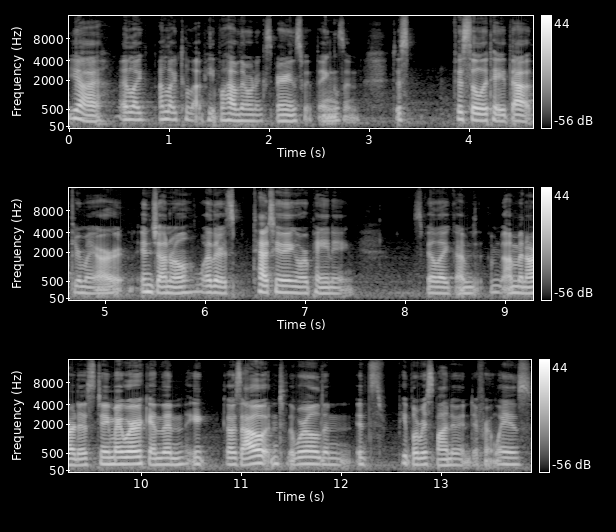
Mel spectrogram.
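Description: A woman with an American accent and a plain, everyday voice speaks at a fairly quick pace with a fairly low pitch, fairly even intonation and big swings in loudness. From Chicago. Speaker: tattoo artist and photographer. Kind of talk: interview.

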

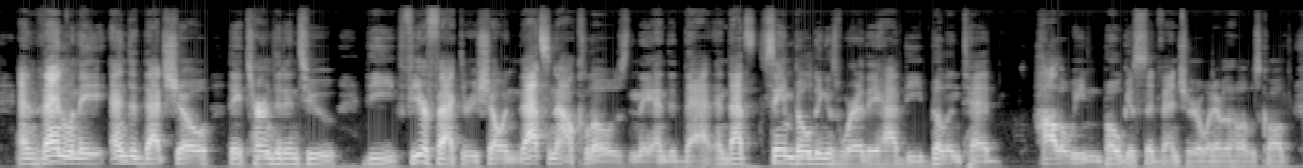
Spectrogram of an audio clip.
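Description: A man with a normal speaking voice talks at medium pitch and a moderate pace in an American accent. His intonation is fairly even, in a very clean recording with a silent background. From New York. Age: 30s. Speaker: podcast host. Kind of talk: casual chat.

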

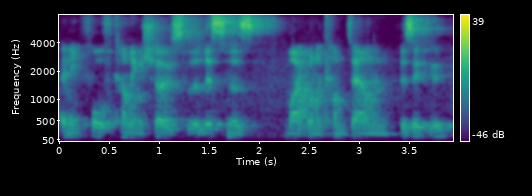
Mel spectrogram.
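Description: Noticeable noise sits in the background. The man speaks fairly quickly. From London. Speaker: podcast host. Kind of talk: interview conversation. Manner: halting.

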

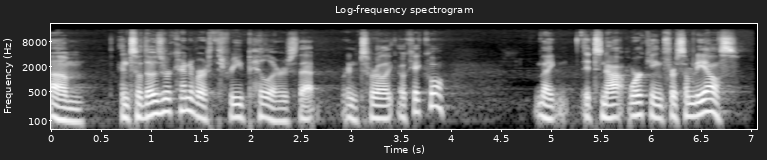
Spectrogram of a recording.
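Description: A man with an ordinary speaking voice and an American accent talks at a medium pitch and a fairly quick pace. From US Midwest, Chicago south suburbs. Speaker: podcast co-host, photographer. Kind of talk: casual chat.

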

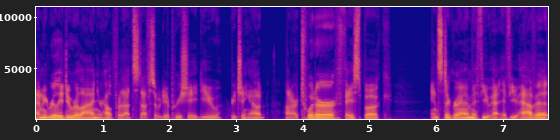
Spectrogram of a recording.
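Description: Dry and close with no echo on a very clean recording with a silent background, a man with an American accent talks at a fairly quick pace and medium pitch in a monotone, flat intonation. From Boston. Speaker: newspaper reporter and podcast host. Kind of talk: casual chat.

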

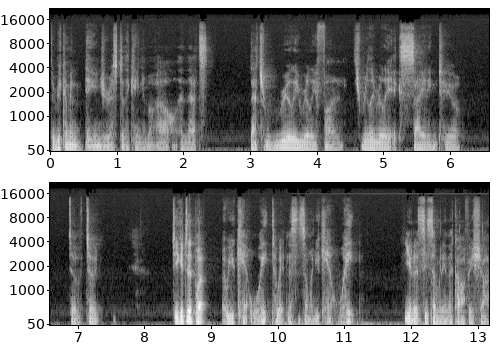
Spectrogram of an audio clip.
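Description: With a very deep, low pitch and a dark, mellow, somewhat breathy tone, a man speaks fairly quickly in fairly even intonation, leaving long, frequent pauses while his loudness swings widely. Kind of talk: podcast interview. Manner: calm, gentle.

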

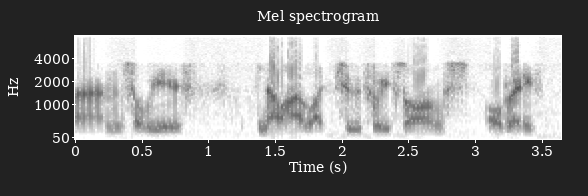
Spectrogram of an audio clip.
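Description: A man speaks in a monotone, flat intonation. Noticeable background noise runs behind him. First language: Finnish. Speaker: metal band musician. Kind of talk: interview. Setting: phone call.

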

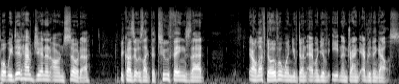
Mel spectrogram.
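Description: A man's unremarkable speaking voice, fairly high in pitch with fairly even intonation, in a very clean recording with a silent background. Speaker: quiz master. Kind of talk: casual trivia quiz.

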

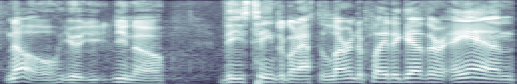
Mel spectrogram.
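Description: Recorded very cleanly with a silent background, a man with an American accent and a normal speaking voice talks at a moderate pace and medium pitch with ordinary pitch variation. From US Midwest (Dayton, Ohio). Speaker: sports betting writer and analyst. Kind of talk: conference panel discussion. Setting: stage with audience.

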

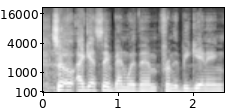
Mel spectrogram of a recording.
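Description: This is a man's voice. He speaks with a Minnesotan accent. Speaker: podcast co-host.

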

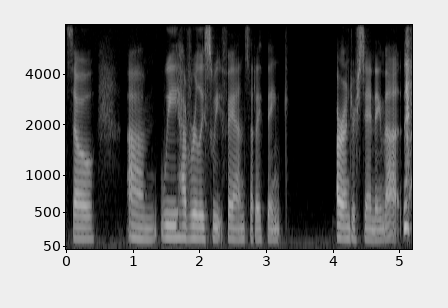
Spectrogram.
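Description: A woman speaks with a very deep, low pitch. The sound is dry and close with no echo, in a very clean recording with a silent background. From Puerto Rico, raised in Atlanta, US. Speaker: musician. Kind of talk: casual interview.

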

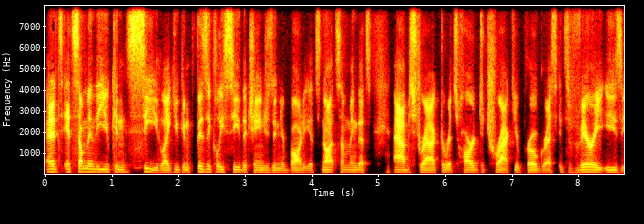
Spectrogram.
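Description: A man with a plain, everyday voice, fairly low in pitch, speaks at a fairly quick pace with hardly any pauses and fairly even intonation, in a dry, close sound with no echo against a quiet background. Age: 30s. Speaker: podcast host. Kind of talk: casual chat.

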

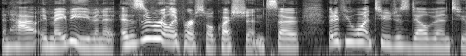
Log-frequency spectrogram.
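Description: A woman talks very fast in a Southern US accent, her pitch varying in an ordinary way. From US South. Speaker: co-host.

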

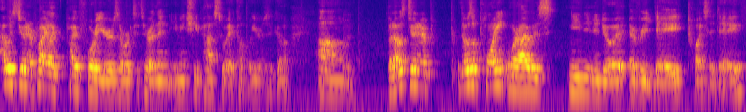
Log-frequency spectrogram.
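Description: A man with a fairly high pitch speaks at a fairly quick pace with very wide pitch swings. His loudness swings widely too, and room echo is audible. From New Mexico. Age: 30s. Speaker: musician and Reiki healer. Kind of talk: casual interview. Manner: halting.

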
